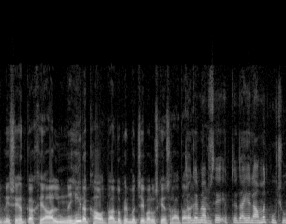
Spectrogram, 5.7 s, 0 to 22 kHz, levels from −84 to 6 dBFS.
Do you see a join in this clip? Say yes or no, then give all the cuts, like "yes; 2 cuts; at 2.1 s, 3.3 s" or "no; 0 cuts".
no; 0 cuts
